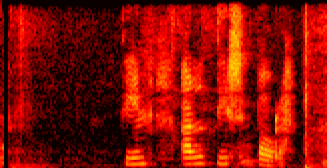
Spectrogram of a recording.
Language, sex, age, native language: Icelandic, female, 7, Icelandic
